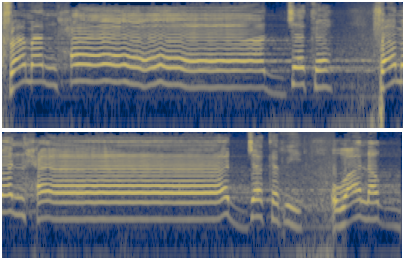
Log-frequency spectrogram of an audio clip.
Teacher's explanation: Bukan mesti jim ke apa ke, ada satu huruf yang bertanda tasydid. Itu mad lazim kalimi musaqqal, hukum dia mesti dibaca 6 harakat.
